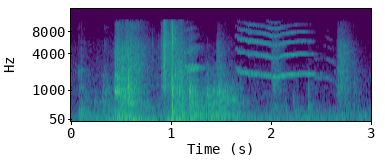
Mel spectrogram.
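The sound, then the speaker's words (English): A door groans open with a drawn-out, wavering creak, framed by a few dull knocks and thuds as it moves and bumps shut, with no talking. “An appropriately creaky door. Shut that behind us.”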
